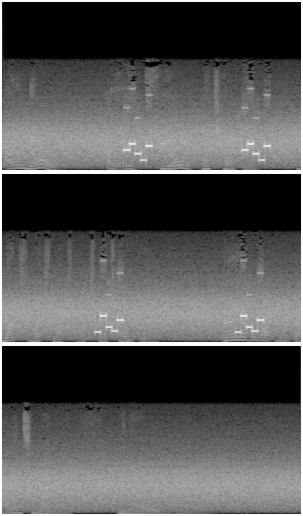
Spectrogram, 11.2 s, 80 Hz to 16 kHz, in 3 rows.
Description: Five-tone selective call (ZVEI), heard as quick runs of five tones, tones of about 70 ms, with radio hiss and speech in English. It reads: 88610 88610 11529 11529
